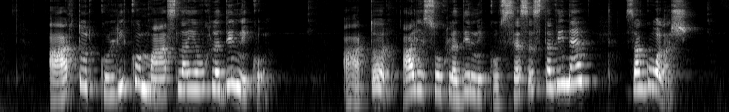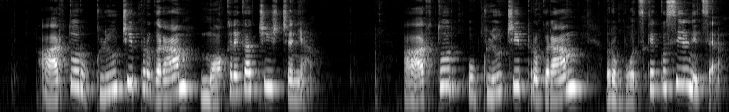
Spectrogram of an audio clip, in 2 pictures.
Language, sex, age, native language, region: Slovenian, female, 60+, Slovenian, Savinja region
